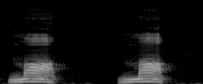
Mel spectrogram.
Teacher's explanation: 그냥 B 소리가 안 들립니다 묻어가 버립니다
